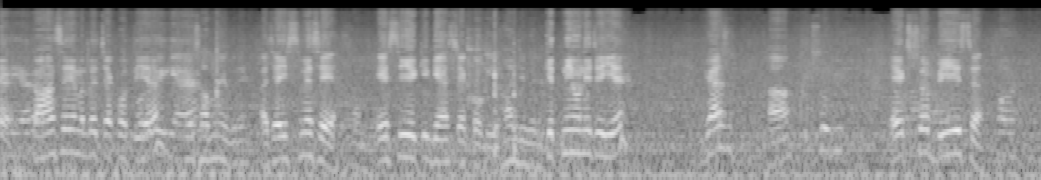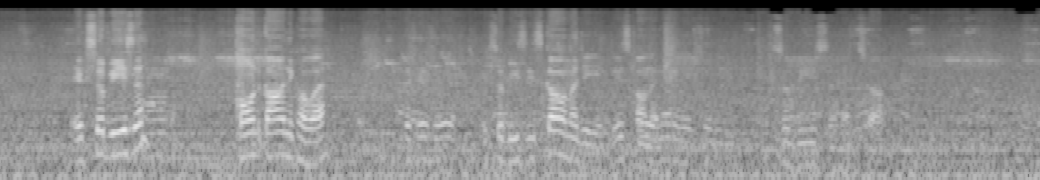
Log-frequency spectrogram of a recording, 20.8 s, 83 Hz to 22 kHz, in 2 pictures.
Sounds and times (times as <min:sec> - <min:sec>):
Speech: 0:14.4 - 0:19.3.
